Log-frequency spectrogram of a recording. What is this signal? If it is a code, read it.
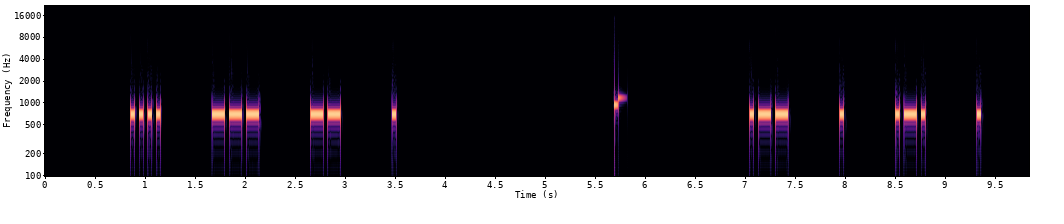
Morse code, heard as a keyed tone, about 27 wpm, spaced as for 13 wpm, 690 Hz. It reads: HOME WERE
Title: 4x Character Spacing - Top 200 Words - 28wpm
